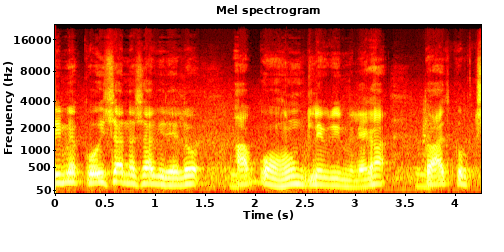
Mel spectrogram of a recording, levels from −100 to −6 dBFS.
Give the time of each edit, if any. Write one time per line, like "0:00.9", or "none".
none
